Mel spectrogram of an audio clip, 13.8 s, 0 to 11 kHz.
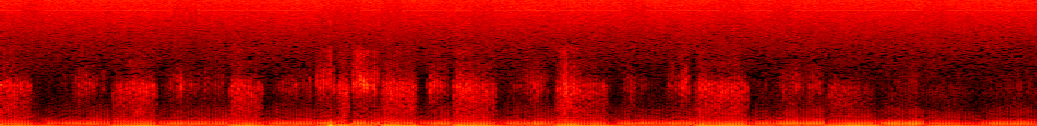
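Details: Happy purring by an old, nearly blind male Siamese cat named Aris, aged 15. A continuous deep vibration swells and eases in regular breath-length cycles, with a single small tap partway through.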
